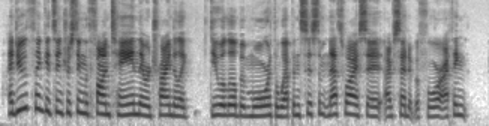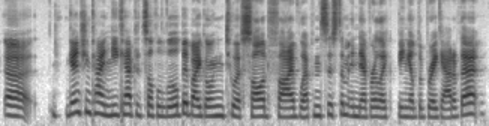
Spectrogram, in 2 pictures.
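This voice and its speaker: A woman gives casual livestream commentary as a reaction host. Her voice is mid-pitched. She rambles and thinks out loud as she goes. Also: clear, resonant tone.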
